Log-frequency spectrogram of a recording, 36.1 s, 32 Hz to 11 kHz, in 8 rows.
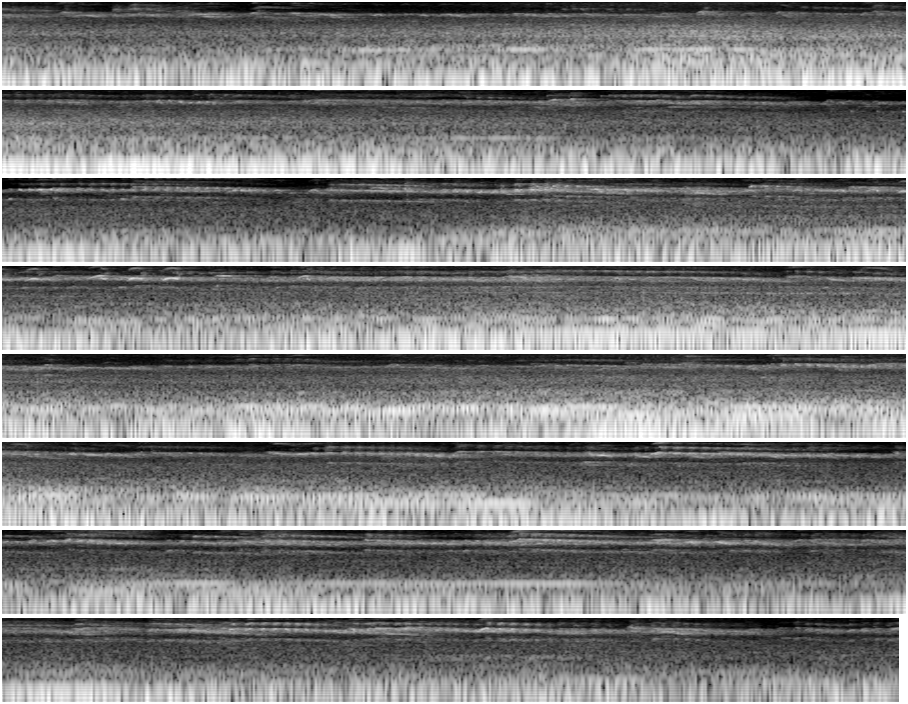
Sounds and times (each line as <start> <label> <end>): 0.0 Traffic sound 8.9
